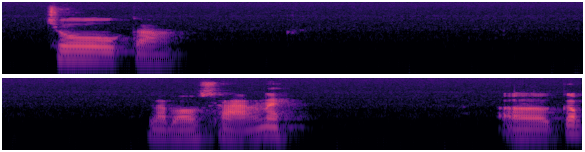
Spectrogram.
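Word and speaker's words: 朝刊: Vậy thì chữ chiều sẽ đọc là chô, đúng không?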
